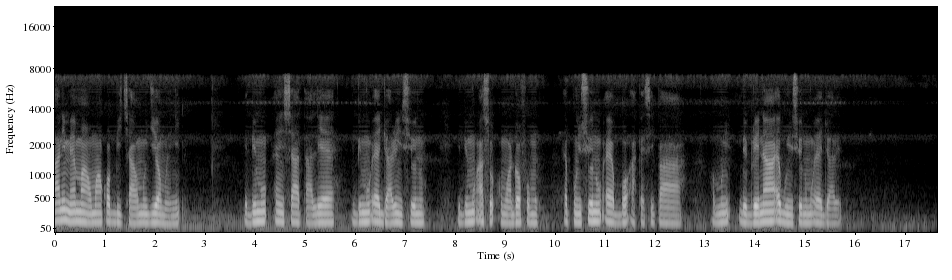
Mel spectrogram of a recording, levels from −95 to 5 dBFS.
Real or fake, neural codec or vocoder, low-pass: real; none; 7.2 kHz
